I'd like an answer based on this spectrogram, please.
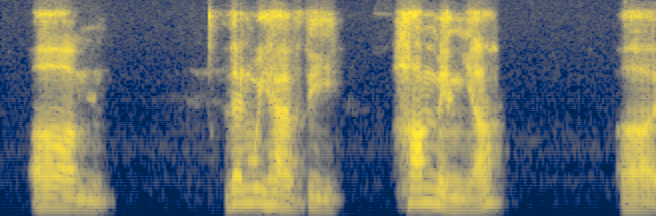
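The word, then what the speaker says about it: hamingja: then we have the hamanya uh it's h-a-m-i-n-g j a sohamming ya the J is a y sound so it's not homing um so this sounds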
